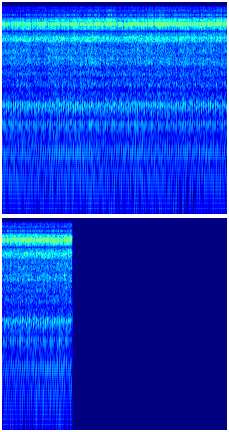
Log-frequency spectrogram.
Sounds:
Tools

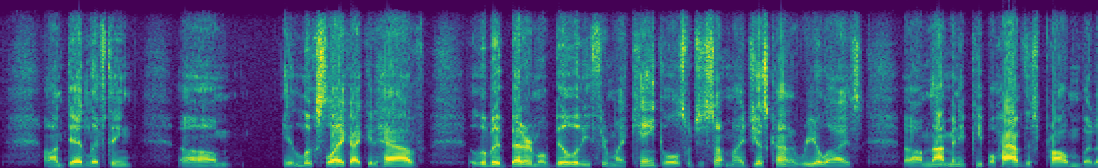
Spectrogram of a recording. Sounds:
Speech

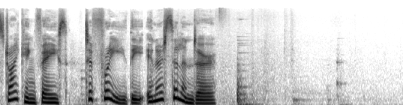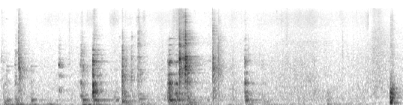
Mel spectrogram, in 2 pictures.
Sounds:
Speech

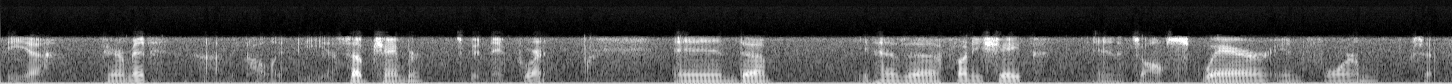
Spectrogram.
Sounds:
Speech

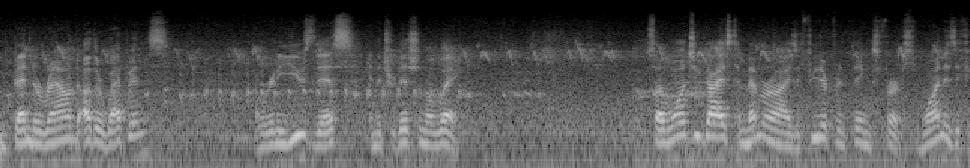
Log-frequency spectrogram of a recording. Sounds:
outside, rural or natural, Speech

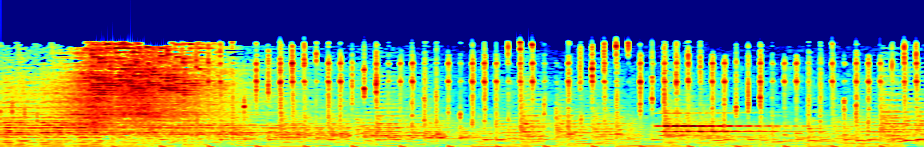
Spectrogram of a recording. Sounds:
Music

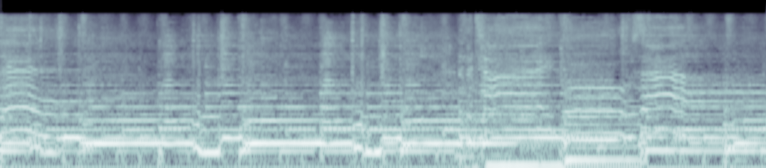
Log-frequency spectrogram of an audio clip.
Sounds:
Music, Guitar, Bowed string instrument, Musical instrument

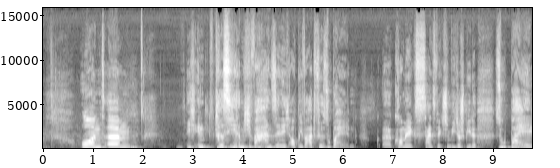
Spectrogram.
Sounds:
Speech

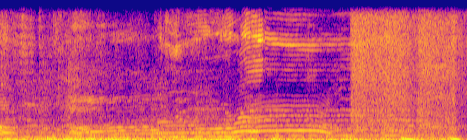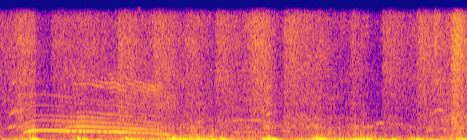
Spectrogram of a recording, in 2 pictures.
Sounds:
Speech, Music

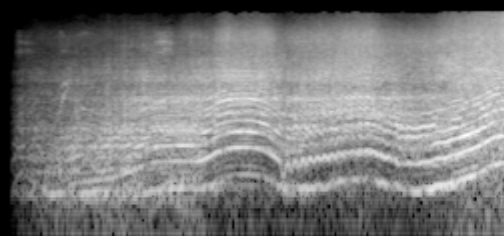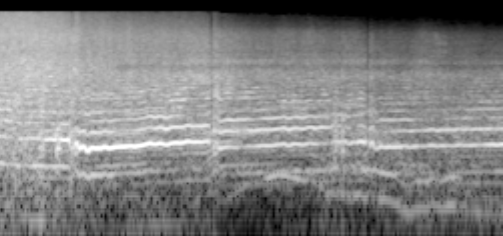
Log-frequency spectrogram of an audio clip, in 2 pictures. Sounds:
Car, Vehicle, Speech, Tire squeal, auto racing

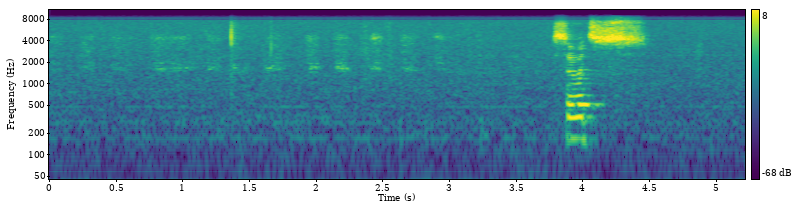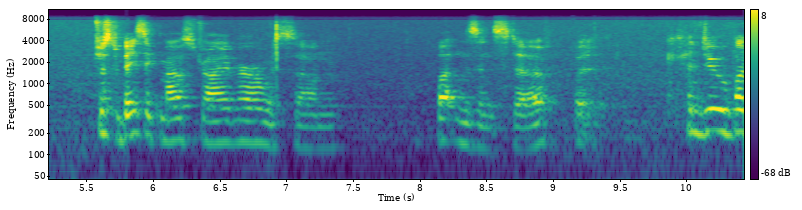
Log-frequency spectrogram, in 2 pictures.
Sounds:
Speech

